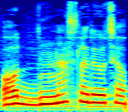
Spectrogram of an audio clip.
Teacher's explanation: Od nasledujúceho prispôsobujeme. Nevyslovíme ani d, len to N je dominantné.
